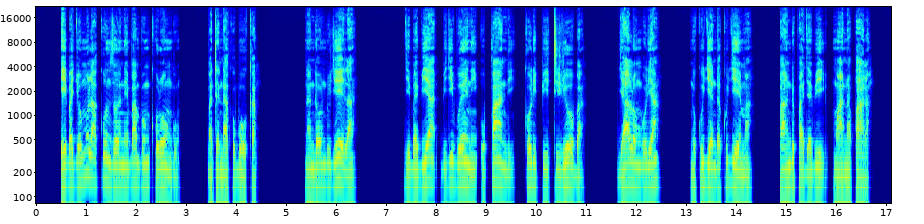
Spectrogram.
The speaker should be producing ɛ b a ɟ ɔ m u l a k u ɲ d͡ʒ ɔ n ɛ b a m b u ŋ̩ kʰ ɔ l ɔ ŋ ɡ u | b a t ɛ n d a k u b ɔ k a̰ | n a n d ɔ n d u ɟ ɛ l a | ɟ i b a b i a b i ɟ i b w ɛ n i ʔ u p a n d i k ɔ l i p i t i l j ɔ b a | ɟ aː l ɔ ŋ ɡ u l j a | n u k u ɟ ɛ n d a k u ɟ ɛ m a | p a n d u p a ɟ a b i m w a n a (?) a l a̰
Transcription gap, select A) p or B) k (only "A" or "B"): A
